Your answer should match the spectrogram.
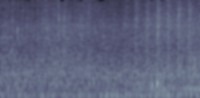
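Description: Steady low outdoor background rumble, with one faint short bird call about one and a half seconds in.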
